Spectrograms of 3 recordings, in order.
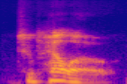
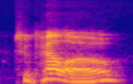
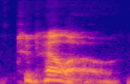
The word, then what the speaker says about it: Tupelo: says over here in Tupelo and I'm like everybody knows Tupelo that's where the king is from everybody knows Tupelo Mississippi but he said to pillow I'm like no yeah nobody can pronounce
